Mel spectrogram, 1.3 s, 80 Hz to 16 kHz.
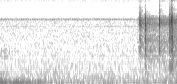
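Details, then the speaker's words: VW Beetle relay after repair, bench tested with jumper 30–86 and ground on 85; crisp clicks as it energizes, output present at terminals 87 and 86; normal relay click. "escucha como entre el relevador y verificamos salida ahí está salida en la terminal 87 y 86 entonces hemos recuperado este relevador"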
